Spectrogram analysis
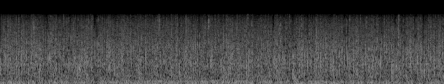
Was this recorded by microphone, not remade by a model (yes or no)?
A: yes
